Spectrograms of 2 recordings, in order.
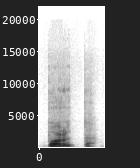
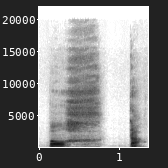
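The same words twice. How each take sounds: First: The R is a rolled, multiple trill. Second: The R is a breathy, aspirated sound. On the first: "como um T P múltiplo" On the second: "como eu pronuncio, é um aspirado"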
